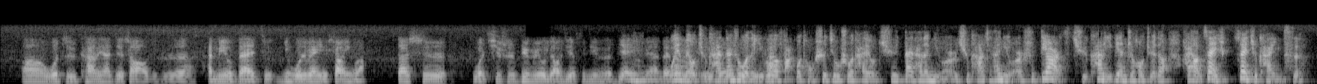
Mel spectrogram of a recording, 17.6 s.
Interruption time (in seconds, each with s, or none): 8.4 s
